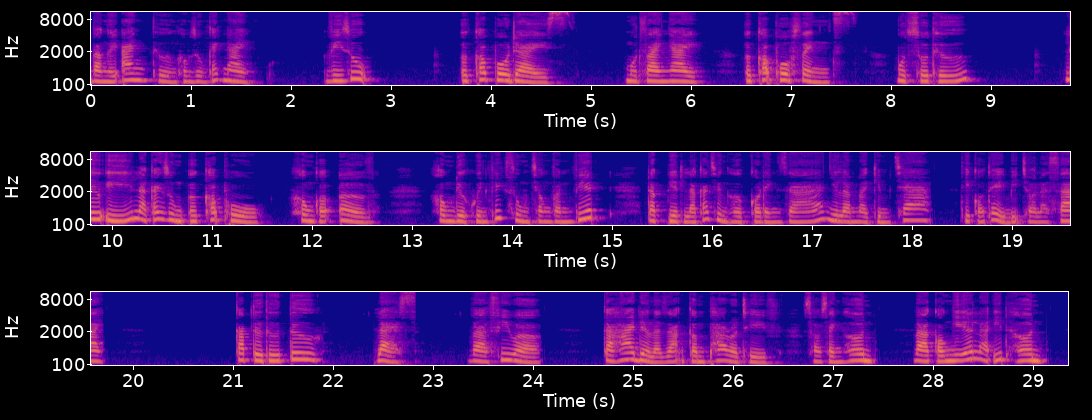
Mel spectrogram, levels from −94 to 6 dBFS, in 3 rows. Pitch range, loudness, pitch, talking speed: 200-250 Hz, -35 LUFS, 220 Hz, 170 wpm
